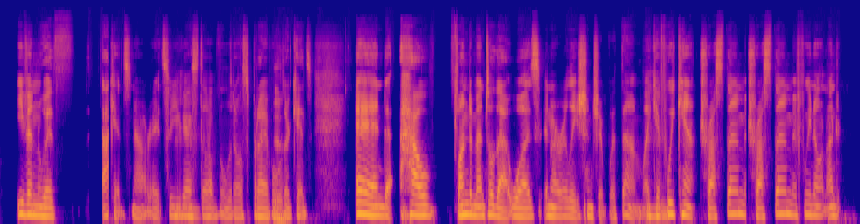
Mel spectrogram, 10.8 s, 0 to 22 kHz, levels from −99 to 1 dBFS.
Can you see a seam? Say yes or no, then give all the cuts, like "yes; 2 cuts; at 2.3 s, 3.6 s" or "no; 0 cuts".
yes; 2 cuts; at 1.3 s, 9.3 s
